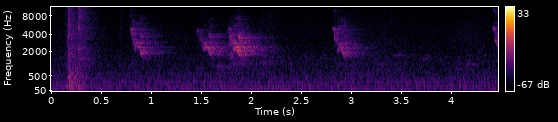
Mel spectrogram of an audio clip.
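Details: Pet budgerigars flocking on a large Christmas tree set beside their cage on Christmas Day, their first Christmas; five short, harsh chirps sweeping downward, irregularly spaced about once a second, with a quiet room behind.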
